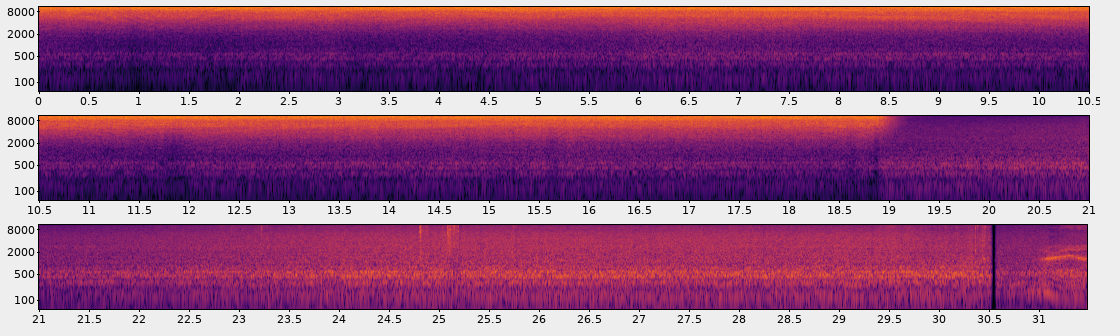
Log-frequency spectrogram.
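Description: Compressed-air paint spray gun hissing steadily as it lays basecoat on a car's hood, cutting off suddenly about two-thirds of the way through. A steady machine hum runs underneath and is left on its own once the gun stops.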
